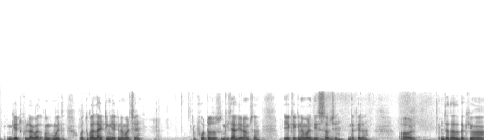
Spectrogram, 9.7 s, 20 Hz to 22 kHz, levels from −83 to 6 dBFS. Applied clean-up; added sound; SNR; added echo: none; none; none; none.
